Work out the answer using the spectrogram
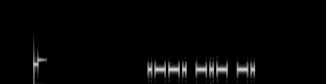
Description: Morse code, heard as a keyed tone, about 34 wpm, 700 Hz. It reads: PKN
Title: USA Call Sign Postfixes - 3 Letters 35wpm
